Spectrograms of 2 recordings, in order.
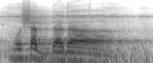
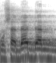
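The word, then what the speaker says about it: musyaddadah: Al-lafzu biharfaini harfan kathani musyaddada. Jangan musyaddadan bacanya ya. Bukan anak TVA lagi. Musyaddada.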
